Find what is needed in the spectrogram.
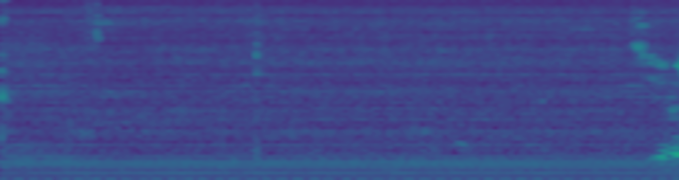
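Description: A quiet, steady low hum with no distinct events.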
